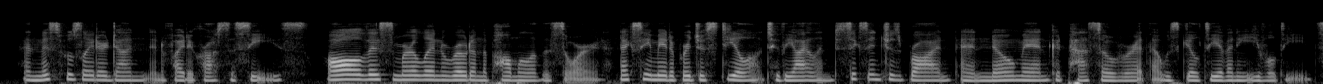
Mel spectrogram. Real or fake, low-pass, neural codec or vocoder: real; 7.2 kHz; none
